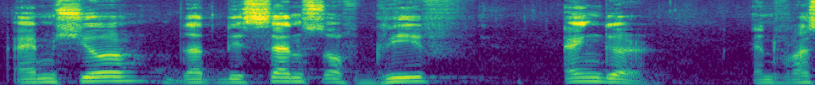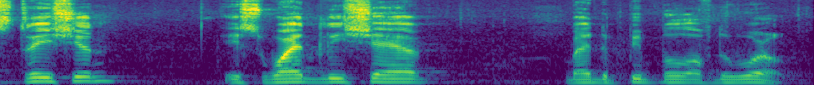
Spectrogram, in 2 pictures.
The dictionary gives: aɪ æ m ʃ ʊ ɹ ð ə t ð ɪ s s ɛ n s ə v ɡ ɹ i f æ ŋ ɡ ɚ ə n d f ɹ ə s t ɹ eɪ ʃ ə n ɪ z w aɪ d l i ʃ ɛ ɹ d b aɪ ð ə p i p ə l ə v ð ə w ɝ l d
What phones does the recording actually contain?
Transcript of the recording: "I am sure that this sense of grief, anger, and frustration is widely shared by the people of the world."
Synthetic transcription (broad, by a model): aɪ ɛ m ʃ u ɹ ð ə t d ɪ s s ɛ n s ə f ɡ ɹ i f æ ŋ ɡ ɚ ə n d f ɹ ə s t ɹ eɪ ʃ ə n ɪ s w aɪ d l i ʃ ɛ ɹ d b aɪ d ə p i p ə l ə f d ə w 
